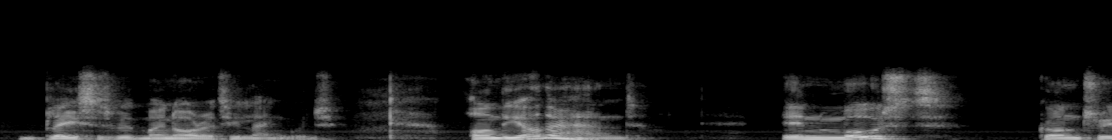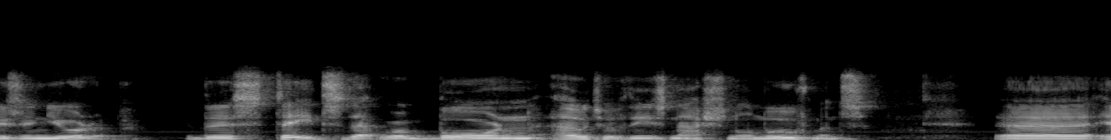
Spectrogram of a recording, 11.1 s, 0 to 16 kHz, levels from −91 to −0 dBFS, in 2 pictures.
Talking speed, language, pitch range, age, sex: 130 wpm, English, 115-150 Hz, 50-69, male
